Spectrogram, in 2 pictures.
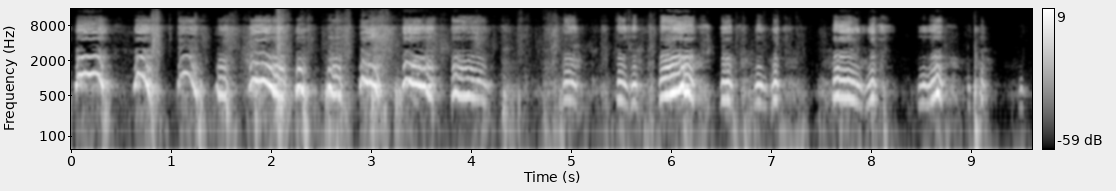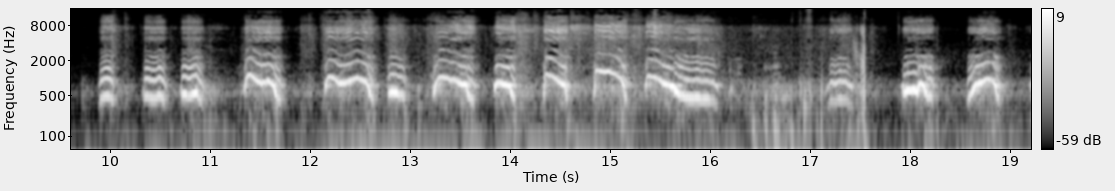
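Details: Liza the Alaskan Malamute protesting at her new chicken toy in a small room: a sustained stream of short, arching yips and whine-barks, several per second, pausing briefly midway, with occasional high squeaks.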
